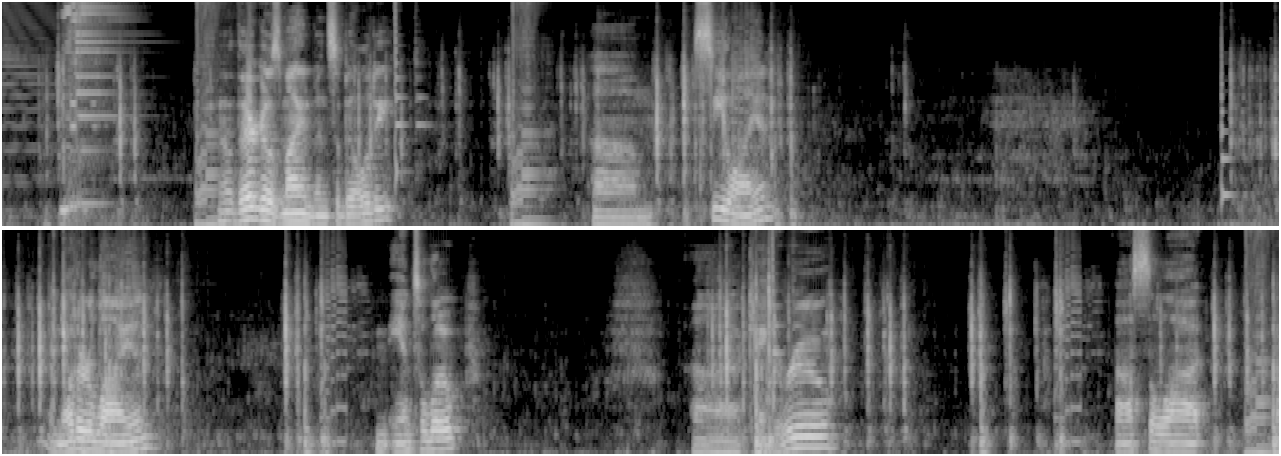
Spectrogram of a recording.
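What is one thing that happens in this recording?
Short electronic game beeps chirp.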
